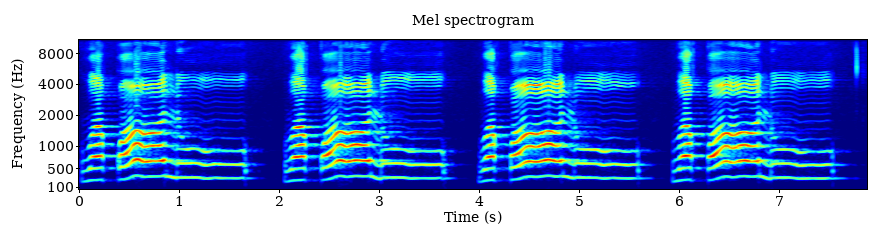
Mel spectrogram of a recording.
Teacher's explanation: پیش کی حرکت ہے۔ واو ساکن سے پہلے پیش آ جائے تو واو مدہ کا قاعدہ بنتا ہے، وہاں پر ہمیں ایک الف کی مقدار کے باقدر کھینچنا پڑتا ہے۔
